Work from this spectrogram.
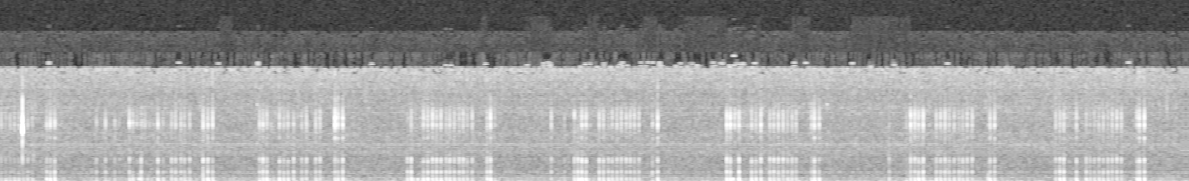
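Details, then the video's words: House cat snoring with open eyes as it dozes: a long run of rough, fluttering breaths, each a buzzy pulse lasting under a second, repeating unevenly over twelve seconds in a quiet indoor room. "目をあけながらいびき？する猫 Cat to snoring 코 고양이 猫打呼噜"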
